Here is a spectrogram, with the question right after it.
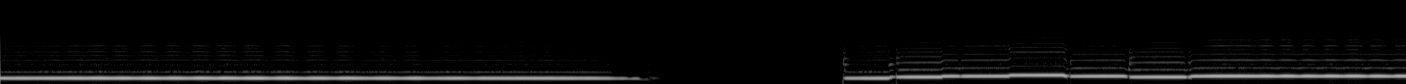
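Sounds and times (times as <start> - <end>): flute-like held note: 0.0 - 6.6, 8.4 - 14.0.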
